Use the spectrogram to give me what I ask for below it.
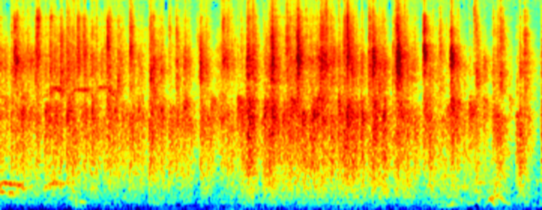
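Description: Audience applause welcomes the performing duo, a dense, steady wash of many hands clapping that holds at an even loudness for the whole stretch.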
